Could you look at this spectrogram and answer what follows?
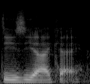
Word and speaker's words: Dzik: Dzik, Dzik.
